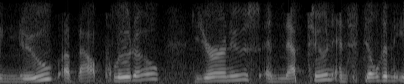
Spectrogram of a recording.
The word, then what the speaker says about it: Uranus: Western astrology completely destroyed counterparts because now we give Saturn to Capricorn, and then we give Uranus, that's the way you technically pronounce it, Uranus to Aquarius.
